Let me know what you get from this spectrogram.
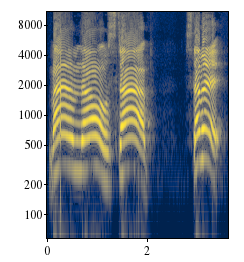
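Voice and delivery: loud pleading yell at mom. Real, not acted. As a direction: yell it out, upset. Yelling at mom to stop.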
